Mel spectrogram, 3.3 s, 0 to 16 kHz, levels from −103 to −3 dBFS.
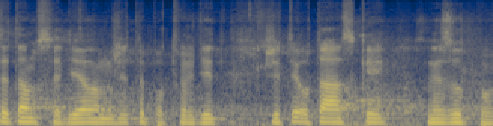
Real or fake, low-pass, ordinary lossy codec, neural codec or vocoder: fake; 14.4 kHz; Opus, 24 kbps; codec, 44.1 kHz, 7.8 kbps, DAC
